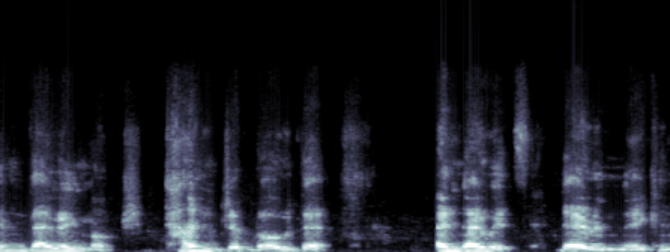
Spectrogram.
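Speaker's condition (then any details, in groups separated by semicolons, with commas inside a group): Cerebral palsy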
